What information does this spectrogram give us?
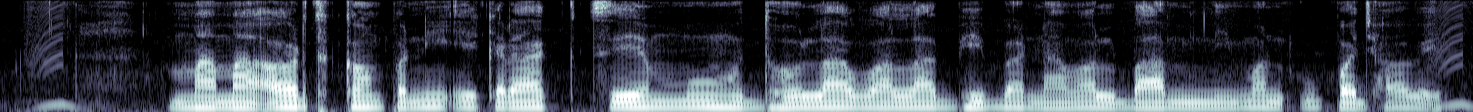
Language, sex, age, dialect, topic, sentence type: Bhojpuri, male, 18-24, Southern / Standard, agriculture, statement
